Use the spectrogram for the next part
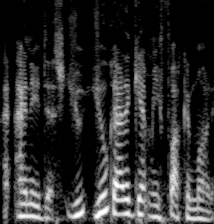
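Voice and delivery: put-on worked-up, insistent, pissed-off, stumbling delivery. Retelling how an undercover came in demanding money: imitating Mario pissed off. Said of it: "he's all pissed off".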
